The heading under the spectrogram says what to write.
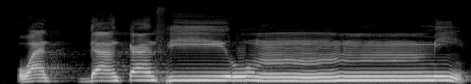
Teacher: Disebut bacaan idgham bighunah. Bunyi dumah tanwinnya masukkan pada huruf mim. Kemudian dengungkan dua harakat.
